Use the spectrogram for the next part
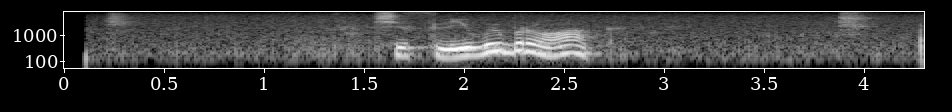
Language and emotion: Russian, positive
